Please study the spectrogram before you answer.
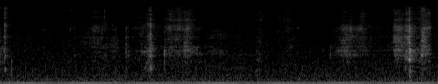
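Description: A small, full, clear plastic apple sauce cup is held in the hand while long nails tap and scratch along its side and rim. Four light, crisp plastic taps stand out over soft, bright scratching, with a steady low hum underneath.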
